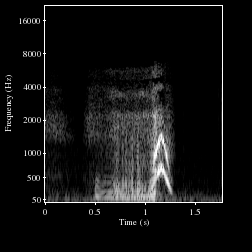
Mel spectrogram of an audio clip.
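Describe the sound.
A person imitates a dog with a single drawn-out, yelping bark that rises to a strained peak and then cuts off, heard close up with no other talking.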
